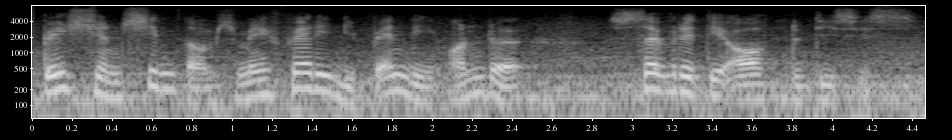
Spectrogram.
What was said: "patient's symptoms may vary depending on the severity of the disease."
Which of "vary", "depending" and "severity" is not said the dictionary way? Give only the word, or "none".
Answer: vary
